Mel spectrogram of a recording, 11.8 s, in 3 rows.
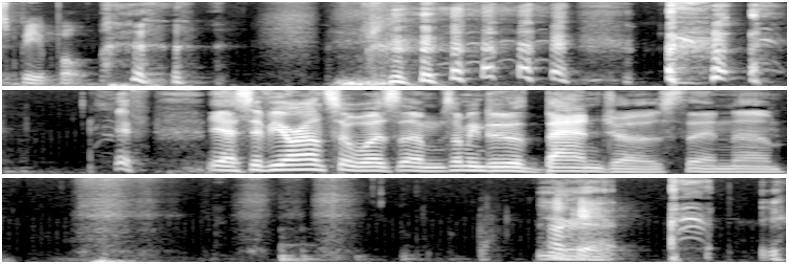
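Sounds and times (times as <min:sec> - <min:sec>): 
speech: 0:00.0 - 0:03.7, 0:04.5 - 0:07.9, 0:10.5 - 0:11.7
coughing after drinking coffee: 0:01.9 - 0:04.5, 0:10.6 - 0:11.7.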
